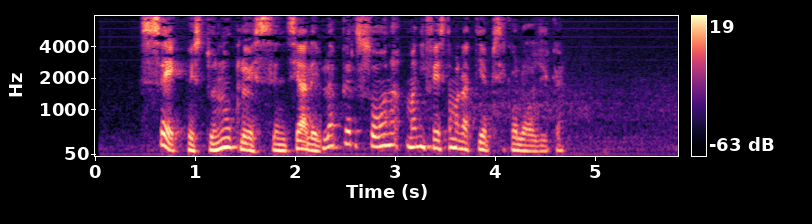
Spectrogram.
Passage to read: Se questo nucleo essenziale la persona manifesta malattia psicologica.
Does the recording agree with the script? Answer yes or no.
yes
